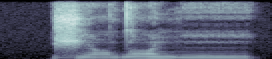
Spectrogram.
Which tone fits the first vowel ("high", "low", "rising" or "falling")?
low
